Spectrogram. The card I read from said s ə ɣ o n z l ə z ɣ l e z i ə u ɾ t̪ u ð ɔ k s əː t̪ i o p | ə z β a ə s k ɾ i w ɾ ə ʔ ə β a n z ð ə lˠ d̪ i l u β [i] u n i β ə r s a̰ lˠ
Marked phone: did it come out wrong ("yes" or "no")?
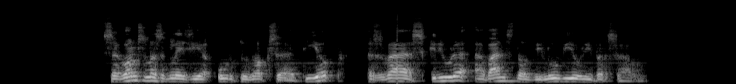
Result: no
